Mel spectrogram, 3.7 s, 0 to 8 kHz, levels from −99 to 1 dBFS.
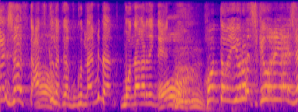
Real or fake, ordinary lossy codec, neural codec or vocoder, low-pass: real; none; none; 7.2 kHz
